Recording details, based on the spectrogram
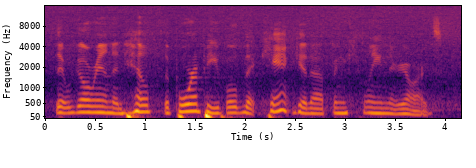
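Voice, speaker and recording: A woman speaks fairly quickly while noticeable background noise carries on. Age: 70s. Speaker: city council candidate. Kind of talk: candidate forum answer.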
